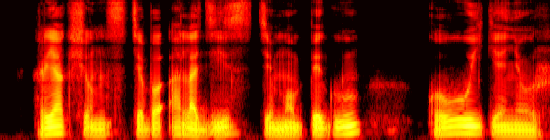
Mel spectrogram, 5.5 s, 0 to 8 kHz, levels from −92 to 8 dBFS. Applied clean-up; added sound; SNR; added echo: neural mask model Resemble Enhance denoiser.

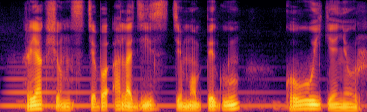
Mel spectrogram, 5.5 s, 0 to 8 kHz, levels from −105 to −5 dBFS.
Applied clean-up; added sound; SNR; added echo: none; Wind instrument, woodwind instrument; 18 dB; none.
